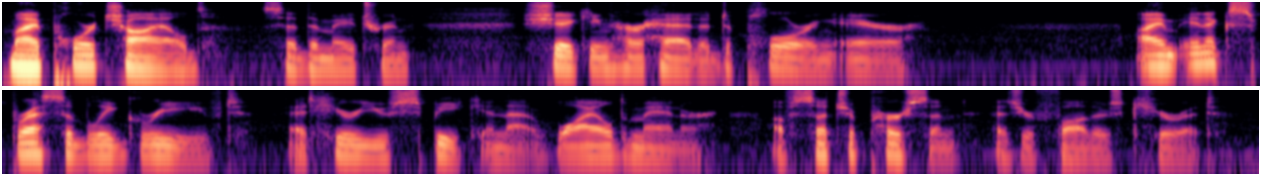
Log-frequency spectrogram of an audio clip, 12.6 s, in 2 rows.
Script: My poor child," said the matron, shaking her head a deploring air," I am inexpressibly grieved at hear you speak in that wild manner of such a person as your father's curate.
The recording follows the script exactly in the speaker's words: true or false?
true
